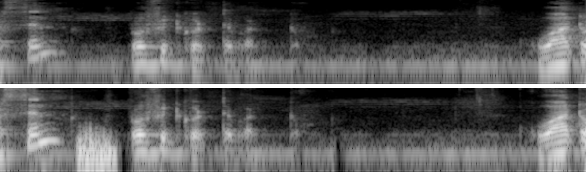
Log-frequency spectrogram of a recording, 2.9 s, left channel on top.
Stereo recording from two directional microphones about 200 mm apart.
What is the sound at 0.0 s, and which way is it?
Speech, 50° right (ahead or behind).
